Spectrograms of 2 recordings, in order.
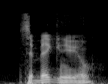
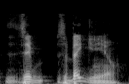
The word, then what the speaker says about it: Zbigniew: The salient part of this, Zbigniew. That's it. I said it right. Zbigniew.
